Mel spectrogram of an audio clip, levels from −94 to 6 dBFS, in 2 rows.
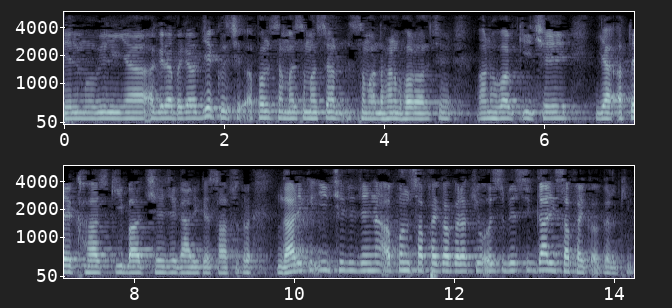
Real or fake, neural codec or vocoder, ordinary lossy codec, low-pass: real; none; MP3, 24 kbps; 5.4 kHz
